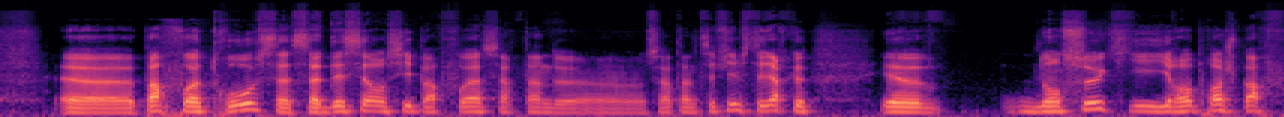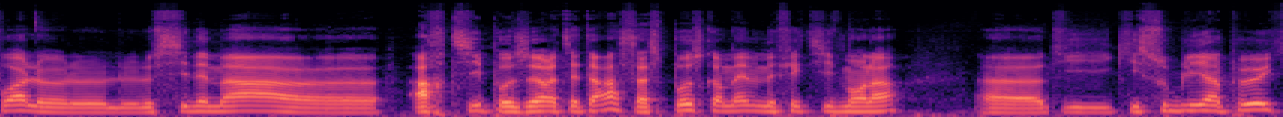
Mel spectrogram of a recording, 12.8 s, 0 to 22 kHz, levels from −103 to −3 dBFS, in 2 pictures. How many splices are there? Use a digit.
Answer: 3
